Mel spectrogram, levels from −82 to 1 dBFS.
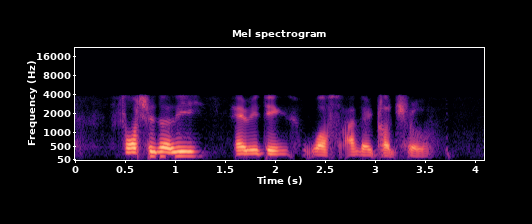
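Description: From start to finish the speech has passed through a Codec 2 vocoder, which fits its 3.2 kbit/s mode. Only pitch, voicing, energy and a coarse spectral envelope survive, and the decoder rebuilds the voice from sine waves. It sounds heavily robotic and buzzy, with nothing above 3.8 kHz.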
